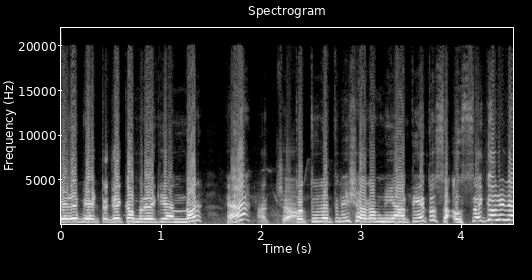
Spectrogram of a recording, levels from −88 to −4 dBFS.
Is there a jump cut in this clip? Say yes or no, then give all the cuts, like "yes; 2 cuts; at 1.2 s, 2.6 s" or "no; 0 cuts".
no; 0 cuts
